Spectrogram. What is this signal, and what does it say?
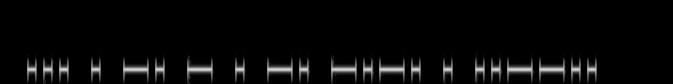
Morse code, heard as a keyed tone, about 15 wpm, 700 Hz. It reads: SENTENCE?
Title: Sentences from Top 1000 Words - Review Part 1 - 15wpm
